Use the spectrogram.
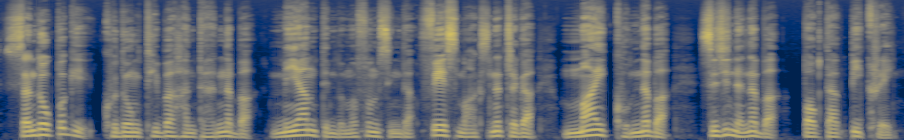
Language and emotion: Manipuri, neutral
